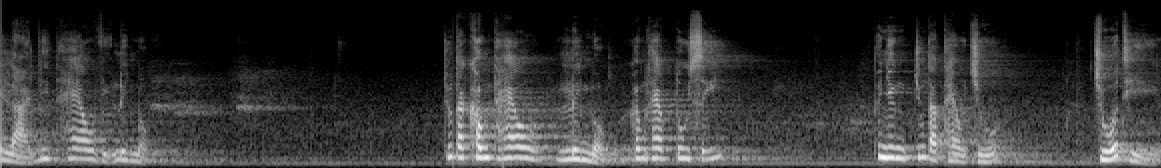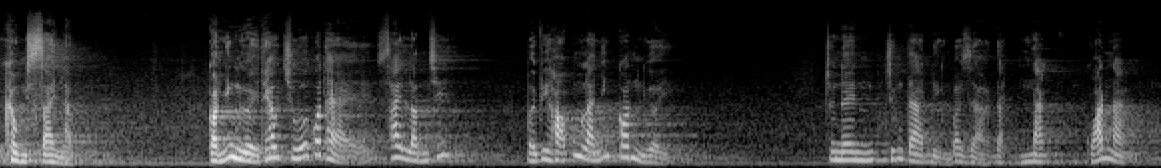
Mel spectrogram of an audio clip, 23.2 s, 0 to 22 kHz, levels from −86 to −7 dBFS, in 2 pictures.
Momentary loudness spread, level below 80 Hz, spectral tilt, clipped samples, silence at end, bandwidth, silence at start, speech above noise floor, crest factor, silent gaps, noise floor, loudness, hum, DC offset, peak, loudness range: 22 LU; -72 dBFS; -5.5 dB/octave; under 0.1%; 0.25 s; 14.5 kHz; 0 s; 36 dB; 24 dB; none; -58 dBFS; -23 LUFS; none; under 0.1%; 0 dBFS; 13 LU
